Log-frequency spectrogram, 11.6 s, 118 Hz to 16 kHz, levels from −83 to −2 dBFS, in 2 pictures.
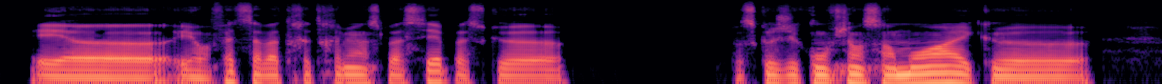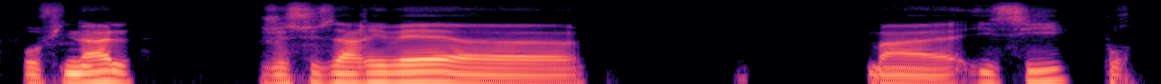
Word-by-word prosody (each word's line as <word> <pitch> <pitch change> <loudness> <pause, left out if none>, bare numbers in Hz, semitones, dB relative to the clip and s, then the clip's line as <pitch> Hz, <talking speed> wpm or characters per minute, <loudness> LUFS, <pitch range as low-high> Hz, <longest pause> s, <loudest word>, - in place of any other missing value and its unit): et 95 -1 -2
heu, 90 -1 +1
et 95 - -4
en 85 - -4
fait 120 +8 -6
ça 105 - -5
va 100 - -2
très 110 - -10
très 105 - -10
bien 105 -1 -1
se - - -13
passer 100 +6 -4
parce 100 -7 -10
que, 95 -2 -4 0.8
parce - - -10
que 100 - -3
j'ai 100 +1 -4
confiance 100 +1 -1
en 100 - +2
moi 110 +2 +4
et 100 - -3
que, 90 -1 -2 0.5
au 105 - -1
final, 115 +3 +5 0.6
je 105 0 -3
suis 110 +2 -2
arrivé, 120 +3 +6
heu 100 -2 +1 1.5
bah 100 -1 -1
ici, 125 +5 -3
pour, - - -10
100 Hz, 160 wpm, -22 LUFS, 95-115 Hz, 1.5 s, arrivé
